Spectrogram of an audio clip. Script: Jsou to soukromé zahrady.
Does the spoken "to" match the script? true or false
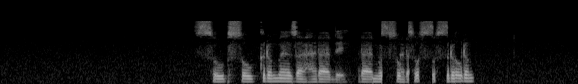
false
